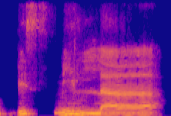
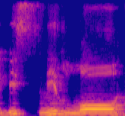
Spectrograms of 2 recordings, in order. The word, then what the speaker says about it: বিসমিল্লাহ: এখন আমি যদি এইটাকে এরকম মোটা করে বলি বিসমিল্লাহ, এটা ভুল উচ্চারণ হবে। কেন? কারণ জের আসলে এই আল্লাহ শব্দের দ্বিতীয় লামটা পাতলা করে উচ্চারণ করে পড়তে হয়।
